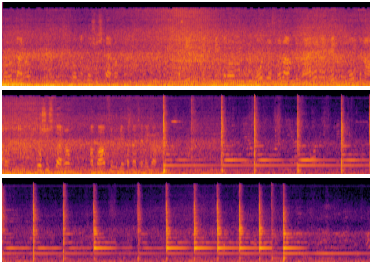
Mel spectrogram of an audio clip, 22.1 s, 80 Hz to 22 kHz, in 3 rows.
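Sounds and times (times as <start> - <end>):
tabla drum ringing strokes: 10.6 - 21.8.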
